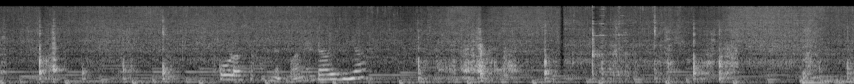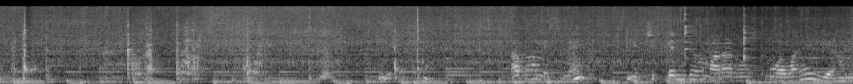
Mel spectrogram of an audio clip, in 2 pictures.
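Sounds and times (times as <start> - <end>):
metal spatula scraping a pan: 0.0 - 1.8, 4.2 - 12.9
sauce sizzling in a pan: 0.0 - 17.0.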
